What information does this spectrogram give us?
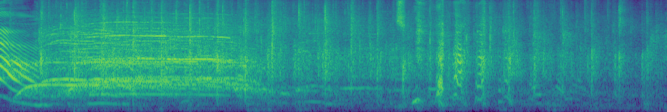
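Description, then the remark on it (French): An audience bursts into loud applause with cheers and whoops as the woman who introduced the host is welcomed on stage, the dense clapping thinning out after a few seconds into scattered individual claps. “Fait que, on va lui donner des applaudissements à la hauteur de ce qu'elle mérite,”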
